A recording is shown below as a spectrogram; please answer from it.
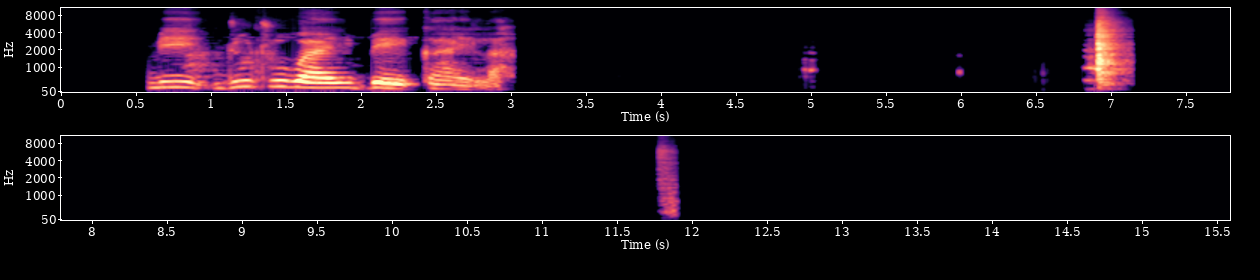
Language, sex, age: Wolof, female, 36-49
